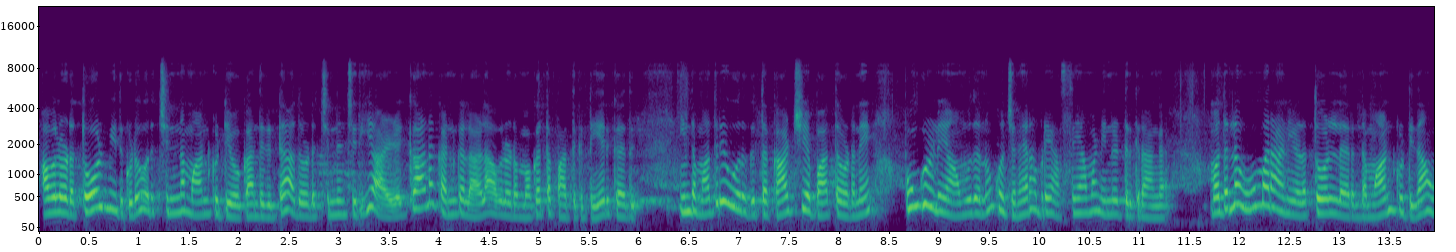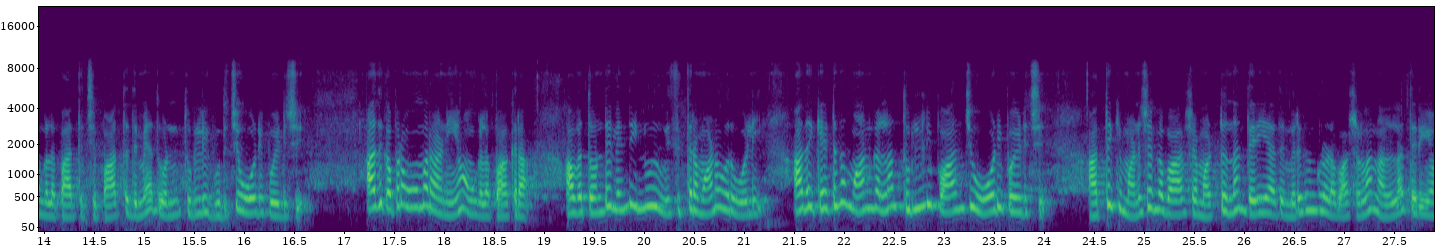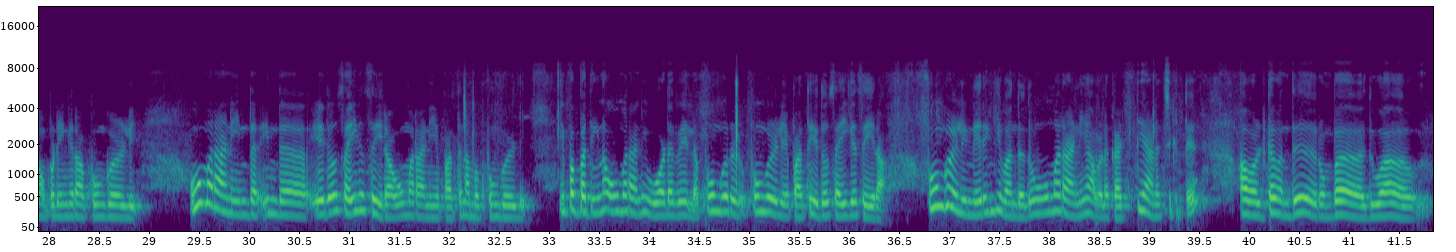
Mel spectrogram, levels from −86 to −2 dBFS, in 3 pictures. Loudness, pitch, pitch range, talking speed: -29 LUFS, 235 Hz, 200-285 Hz, 150 wpm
